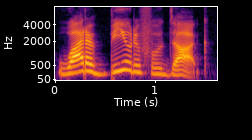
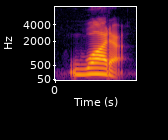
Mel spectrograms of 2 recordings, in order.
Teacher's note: Perceba que aqui a gente tem uma junção do som de what, que significa que, com a, que significa um ou uma. E é bem comum pronunciar assim, water.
